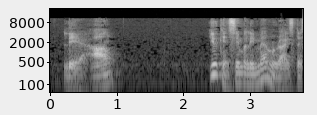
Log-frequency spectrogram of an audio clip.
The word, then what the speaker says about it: 两: When there is only a single digit 2 without any other digits inside the first three green circles, the digit 2 is pronounced 两.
